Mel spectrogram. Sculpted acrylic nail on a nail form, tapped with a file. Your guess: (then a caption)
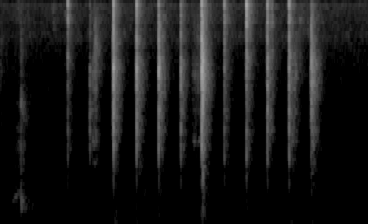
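Set. A file taps repeatedly on a sculpted acrylic/gel nail enhancement to check whether it has set, producing a quick series of sharp, bright, dry clicks with almost no ring. The clicking rather than a dull thud shows the nail has cured and is ready for the form to be removed.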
